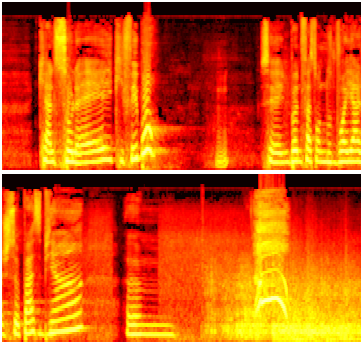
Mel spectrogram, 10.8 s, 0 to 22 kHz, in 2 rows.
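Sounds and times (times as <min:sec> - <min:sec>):
speech: 0:00.6 - 0:02.4, 0:03.2 - 0:10.0
hiss of rain in a thunderstorm: 0:07.7 - 0:10.5
thunder rumbling in a thunderstorm: 0:07.8 - 0:10.7.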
